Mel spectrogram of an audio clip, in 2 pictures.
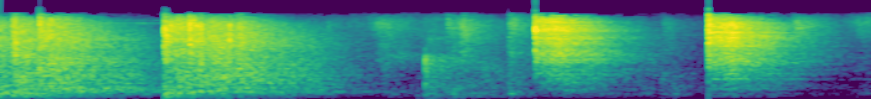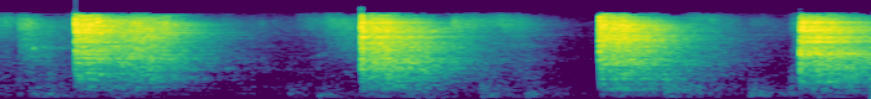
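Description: Swords striking each other in stage combat practice, about seven hard clashes spaced roughly a second apart, each ringing and fading out over most of a second.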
